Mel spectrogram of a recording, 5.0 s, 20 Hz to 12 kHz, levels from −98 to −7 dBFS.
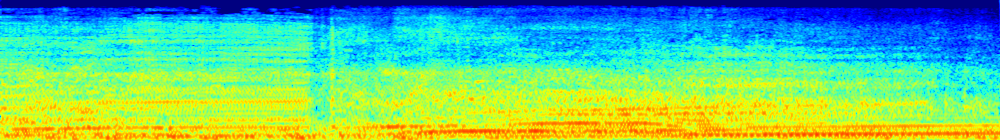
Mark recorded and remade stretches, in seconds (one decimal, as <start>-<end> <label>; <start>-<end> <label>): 0.0-1.8 recorded; 1.8-2.3 remade; 2.3-5.0 recorded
